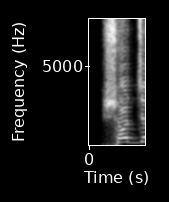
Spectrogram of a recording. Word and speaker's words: সহ্য: জ এর উচ্চারণ হবে সহ্য বানানে হ এর সাথে জফলা যুক্ত হওয়ায় উচ্চারণে বর্গীয় জে হস এবং জ লিখেছি ঐতিহ্য বানানে এর সাথে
